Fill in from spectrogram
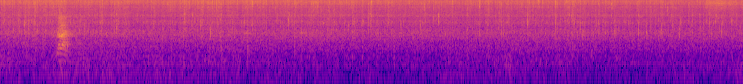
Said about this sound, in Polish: Teraz zobaczę, jak tu pada. No dosyć mocno. Duża jest ulewa, no nie?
